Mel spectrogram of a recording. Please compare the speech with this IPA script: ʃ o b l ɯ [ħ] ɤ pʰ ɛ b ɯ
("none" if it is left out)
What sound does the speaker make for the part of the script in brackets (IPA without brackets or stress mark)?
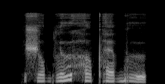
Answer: h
